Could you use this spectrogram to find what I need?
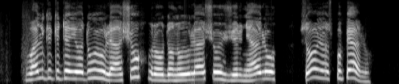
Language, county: Lithuanian, Panevėžys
